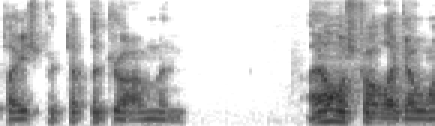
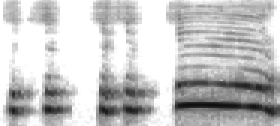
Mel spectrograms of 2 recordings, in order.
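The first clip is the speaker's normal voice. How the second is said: high, loud hooting owl calls; high, loud imitated owl hoots; 11 dB louder, slower than usual. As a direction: hoot like an owl out in the dark woods. Imitating owl call again.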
